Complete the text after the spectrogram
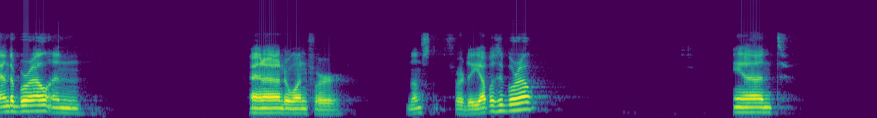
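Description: A man lectures calmly, speaking in short phrases with pauses.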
